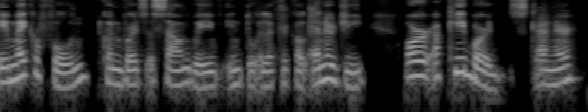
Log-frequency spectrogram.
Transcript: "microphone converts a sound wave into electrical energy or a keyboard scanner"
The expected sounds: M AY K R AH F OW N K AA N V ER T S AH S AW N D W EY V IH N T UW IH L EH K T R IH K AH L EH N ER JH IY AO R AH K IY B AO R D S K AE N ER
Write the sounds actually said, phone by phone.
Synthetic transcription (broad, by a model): M AY K R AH F OW N K AA N V ER T S AH S AW N D W EY V IH N T UW IH L EH K T R IH K AH L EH N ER JH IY AO R AH K IY B AO R D S K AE N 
